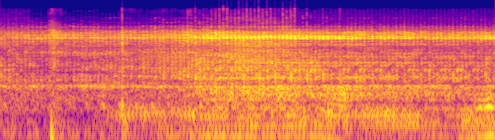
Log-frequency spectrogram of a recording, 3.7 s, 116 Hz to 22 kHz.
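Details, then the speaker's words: Renault Scenic 3 1.5 dCi (K9K 636), cold start: about 10 s later, as alternator load and heater come on, a tinny rattle at front right, gone at raised rpm; belt, damper, pulleys ruled out, compressor pulley suspected. "Когда обороты поднимаешь, этот звук исчезает. Итак, мы запускаем и сейчас пойдем слушать. Пока тихо. Начинает что-то дребезжать."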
